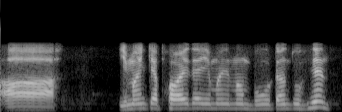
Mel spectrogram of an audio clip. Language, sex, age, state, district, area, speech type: Kashmiri, male, 18-30, Jammu and Kashmir, Pulwama, rural, conversation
